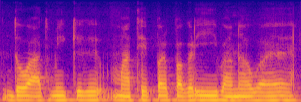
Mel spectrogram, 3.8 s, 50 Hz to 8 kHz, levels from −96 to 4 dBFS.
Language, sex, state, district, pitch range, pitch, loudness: Hindi, male, Jharkhand, Deoghar, 110-120 Hz, 115 Hz, -12 LUFS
